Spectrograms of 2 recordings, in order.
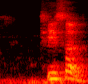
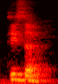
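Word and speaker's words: thistle: ठीक है, थीसल। इसमें क्या है? एस के बाद क्या आ गया? टी आ गया।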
